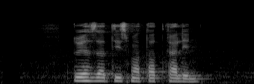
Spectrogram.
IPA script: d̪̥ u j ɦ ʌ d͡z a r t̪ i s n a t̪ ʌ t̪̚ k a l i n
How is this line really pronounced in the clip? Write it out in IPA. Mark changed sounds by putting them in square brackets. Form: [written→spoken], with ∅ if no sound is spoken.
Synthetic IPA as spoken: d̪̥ u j ɦ ʌ d͡z a r t̪ i s [n→m] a t̪ ʌ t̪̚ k a l i n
